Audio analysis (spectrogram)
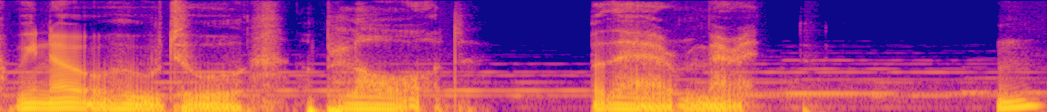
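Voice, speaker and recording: A man playing a suave, ancient vampire club owner in an intimate ASMR roleplay, speaking in a genteel, quietly menacing way and savouring his pauses. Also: low-pitched, steady tone, vocal fry, faint music behind, exaggerated voice. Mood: smug, confiding. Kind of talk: ASMR roleplay, intimate second-person acting.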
